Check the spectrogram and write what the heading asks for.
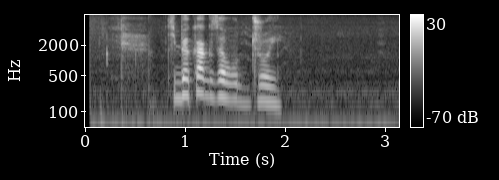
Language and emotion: Russian, neutral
